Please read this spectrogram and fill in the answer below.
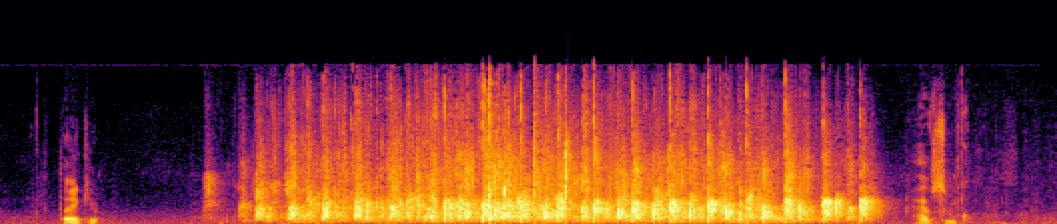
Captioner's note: applause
